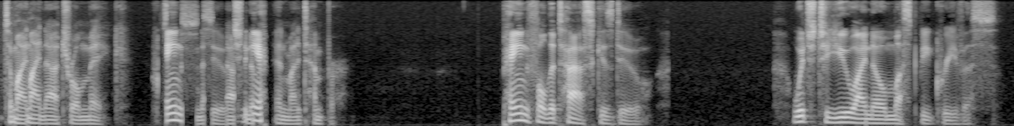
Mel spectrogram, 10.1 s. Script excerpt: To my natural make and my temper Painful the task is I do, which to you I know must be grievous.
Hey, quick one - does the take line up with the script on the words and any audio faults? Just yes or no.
no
